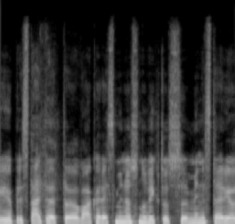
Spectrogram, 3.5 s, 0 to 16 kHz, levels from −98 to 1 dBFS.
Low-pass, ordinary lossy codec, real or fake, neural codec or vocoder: 14.4 kHz; AAC, 96 kbps; fake; codec, 44.1 kHz, 7.8 kbps, Pupu-Codec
